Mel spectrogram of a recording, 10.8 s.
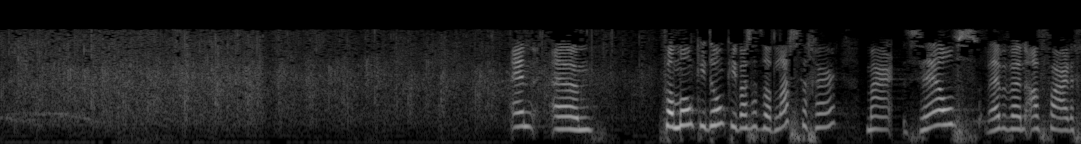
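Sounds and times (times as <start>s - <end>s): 
audience applause: 0.0s - 6.6s
speech: 5.1s - 10.8s.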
